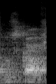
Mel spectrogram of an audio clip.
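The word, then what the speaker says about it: foolscap: oh, you have a full scarf sheet. It is not full, it's not F-U-L-L, because you'll be tempted to go for F-U-L-L.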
